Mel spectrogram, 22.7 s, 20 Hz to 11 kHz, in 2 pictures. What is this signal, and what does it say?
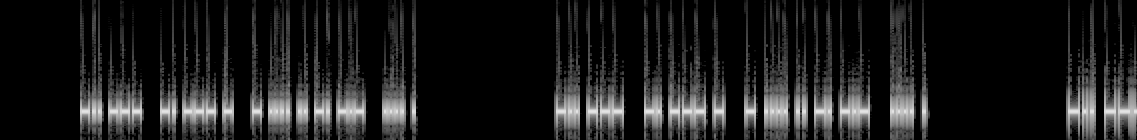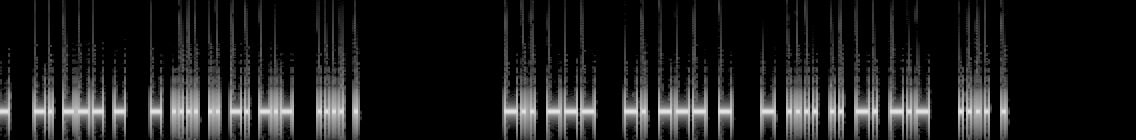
Morse code, heard as a keyed tone, about 37 wpm, 700 Hz. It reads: DO NOT THINK HE DO NOT THINK HE DO NOT THINK HE DO NOT THINK HE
